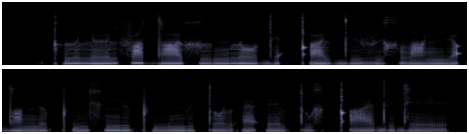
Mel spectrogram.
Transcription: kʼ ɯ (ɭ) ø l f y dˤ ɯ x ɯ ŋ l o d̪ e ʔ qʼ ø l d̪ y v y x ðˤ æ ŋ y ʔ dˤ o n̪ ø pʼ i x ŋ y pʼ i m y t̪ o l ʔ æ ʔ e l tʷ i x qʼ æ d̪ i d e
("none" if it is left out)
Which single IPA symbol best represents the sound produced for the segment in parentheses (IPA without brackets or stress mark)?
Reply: l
